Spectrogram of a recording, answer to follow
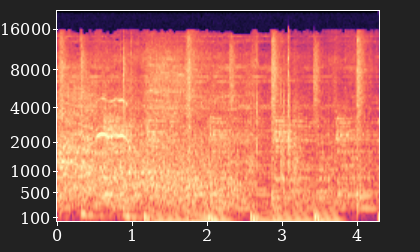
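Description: Music with a stepped bass line that comes in about a second in, over a skateboard's wheels rolling on street concrete, with several sharp clacks of the board.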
